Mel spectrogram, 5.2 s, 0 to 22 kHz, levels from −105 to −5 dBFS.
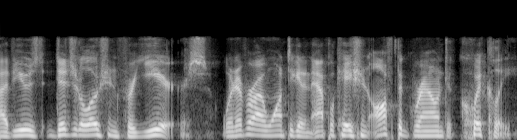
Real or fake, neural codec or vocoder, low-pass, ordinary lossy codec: real; none; 7.2 kHz; AAC, 48 kbps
